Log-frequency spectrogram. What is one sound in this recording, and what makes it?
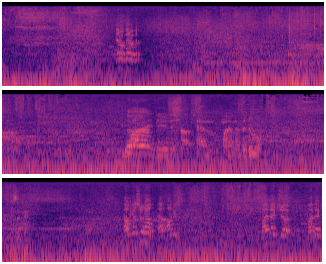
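Magic blasts and clashing weapons crackle and boom in a busy fantasy battle.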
